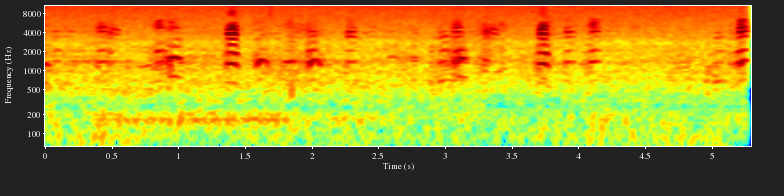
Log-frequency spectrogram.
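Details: Sandhill cranes near Waite Park, Minnesota, in August 2014: short, separate rattling calls repeated about every half second to a second, over a steady low rumble.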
